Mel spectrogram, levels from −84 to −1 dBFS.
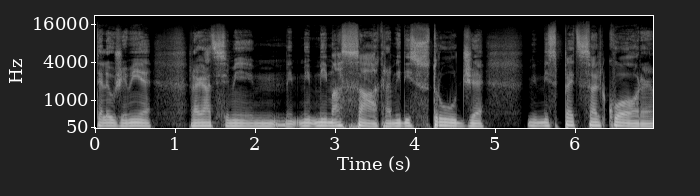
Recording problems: abrupt cut into speech; at the end

